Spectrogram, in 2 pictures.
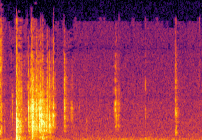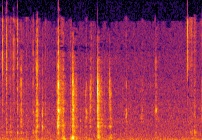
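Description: A metal utility blade cuts and scrapes a solid white bar of soap, held in a long-nailed hand, into small flaked cubes. A brief, bright scraping burst at the start gives way to about fifteen quiet, crisp ticks and clicks with almost no low end and no ring.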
